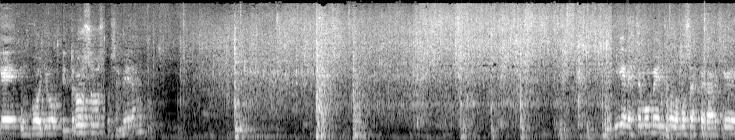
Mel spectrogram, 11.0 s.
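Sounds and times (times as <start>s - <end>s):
chicken sizzling in oil: 0.0s - 11.0s
wooden spoon scraping and stirring: 6.0s - 11.0s.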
